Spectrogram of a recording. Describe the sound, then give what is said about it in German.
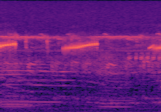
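Bullfrogs croaking at night over a steppe plain: a low, droning croak runs steadily beneath pulsing, high-pitched chirping trills from cicadas. “Die Ochsenfrösche brüllen.”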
